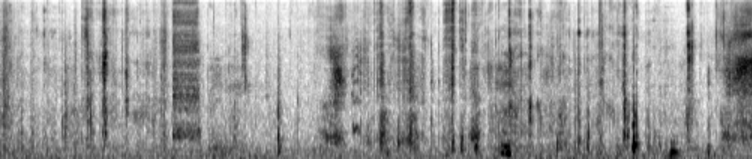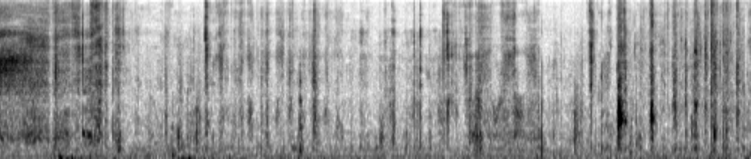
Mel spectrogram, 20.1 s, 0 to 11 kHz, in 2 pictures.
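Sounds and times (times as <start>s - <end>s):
wet chewing clicks and smacks: 11.2s - 20.0s.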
